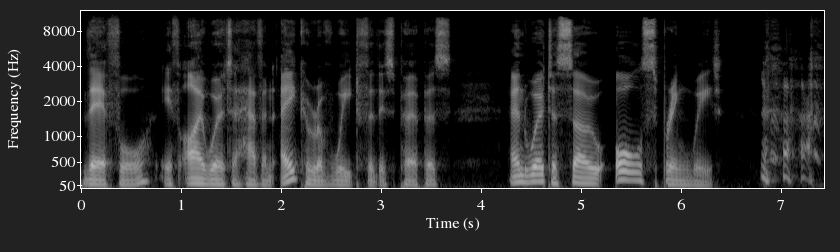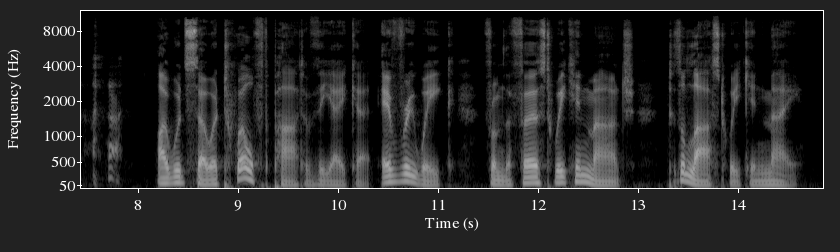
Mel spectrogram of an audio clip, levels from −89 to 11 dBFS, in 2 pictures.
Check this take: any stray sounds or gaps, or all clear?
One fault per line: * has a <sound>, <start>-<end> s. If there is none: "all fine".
* has a laugh, 6.8-7.9 s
